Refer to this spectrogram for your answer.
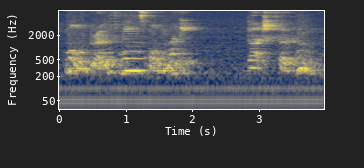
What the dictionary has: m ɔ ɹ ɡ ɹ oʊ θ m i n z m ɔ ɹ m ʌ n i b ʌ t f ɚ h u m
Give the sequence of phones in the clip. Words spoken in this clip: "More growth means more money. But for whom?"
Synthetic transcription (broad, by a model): m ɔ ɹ ɡ ɹ oʊ θ m i n z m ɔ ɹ m ʌ n i b ʌ t f ɚ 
